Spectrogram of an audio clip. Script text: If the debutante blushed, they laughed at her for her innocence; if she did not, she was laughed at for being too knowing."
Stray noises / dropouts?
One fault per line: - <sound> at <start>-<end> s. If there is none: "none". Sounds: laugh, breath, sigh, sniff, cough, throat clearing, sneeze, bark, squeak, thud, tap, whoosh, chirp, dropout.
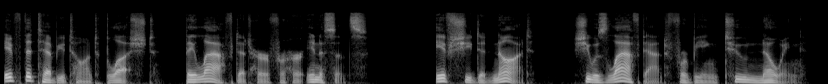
none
